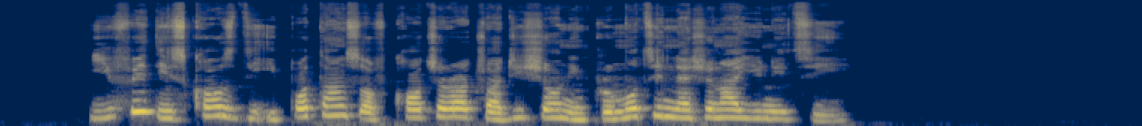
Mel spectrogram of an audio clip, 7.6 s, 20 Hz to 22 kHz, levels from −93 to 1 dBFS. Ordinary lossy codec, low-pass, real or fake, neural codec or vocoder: none; 19.8 kHz; fake; vocoder, 44.1 kHz, 128 mel bands every 512 samples, BigVGAN v2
